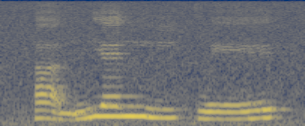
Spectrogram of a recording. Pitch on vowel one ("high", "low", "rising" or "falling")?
low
